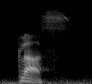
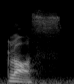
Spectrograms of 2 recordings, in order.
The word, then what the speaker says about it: class: sound r another example the word is class and the pronunciation is k le ah so class this is how the pronunciation is but people make a mistake they say or sir instead of saying class they end up pronouncing this as clause okay now why does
